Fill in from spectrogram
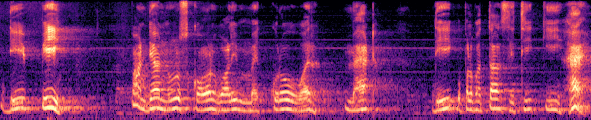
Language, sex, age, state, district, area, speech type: Punjabi, male, 30-45, Punjab, Fatehgarh Sahib, rural, read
